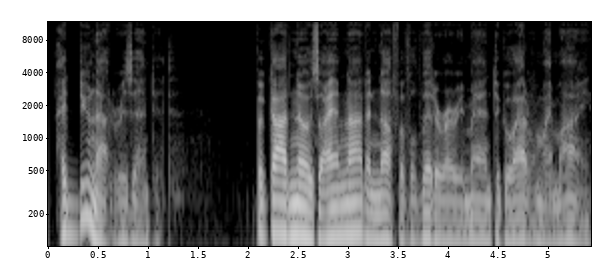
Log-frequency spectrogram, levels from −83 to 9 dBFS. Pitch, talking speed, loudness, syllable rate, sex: 100 Hz, 245 wpm, -19 LUFS, 6.2 syllables/s, male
